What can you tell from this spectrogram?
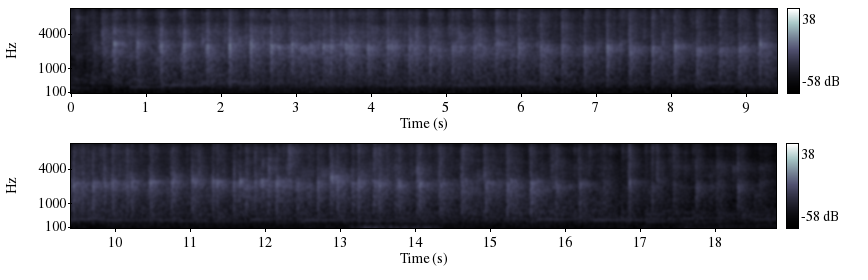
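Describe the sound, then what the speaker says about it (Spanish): Church congregation clapping in steady rhythm over sustained music, the evenly spaced claps continuing throughout at moderate loudness. "Dale un aplauso al que vive"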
